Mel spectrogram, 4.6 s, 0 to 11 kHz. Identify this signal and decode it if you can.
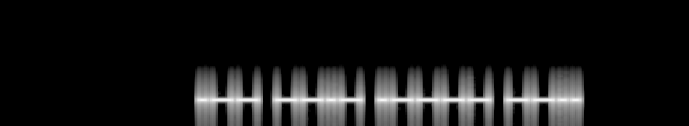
Morse code, heard as a keyed tone, about 28 wpm, 700 Hz. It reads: WQ1Z
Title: USA Call Signs Repeated 2x 28wpm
